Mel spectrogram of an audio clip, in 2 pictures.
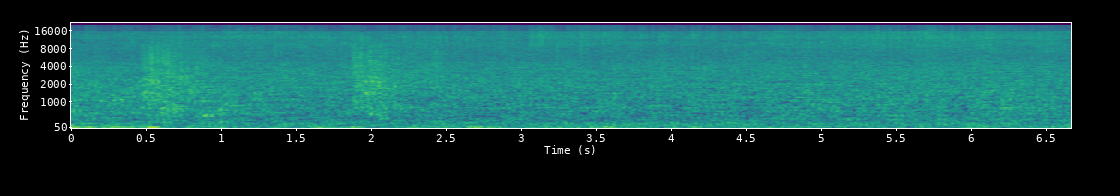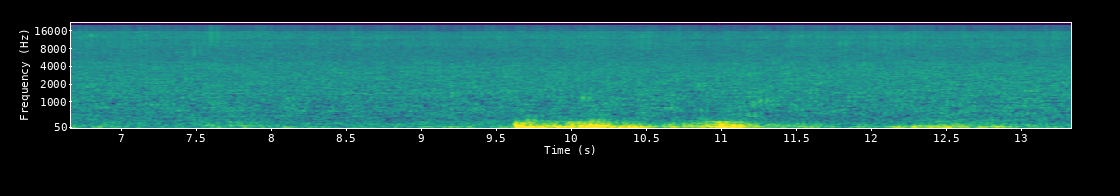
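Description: Steady heavy rain pours down in the Amazon rainforest as a thunderstorm passes, a continuous wash of hiss with a deep rumble of thunder swelling near the end.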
